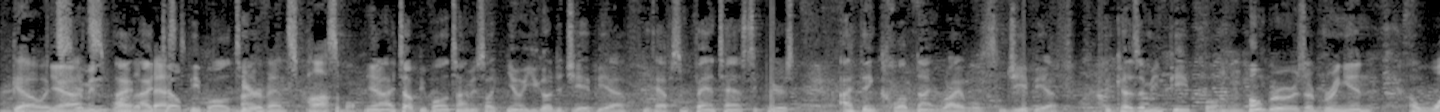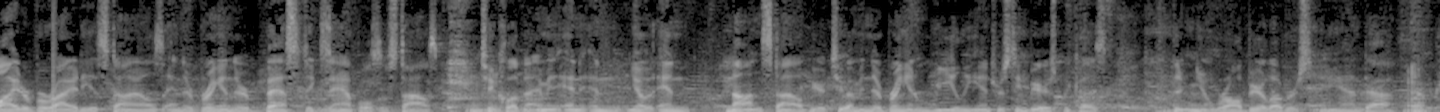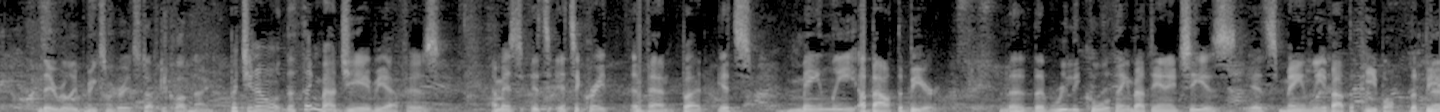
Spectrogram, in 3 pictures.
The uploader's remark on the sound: The 2009 national Homebrewers Conference in Oakland. This is a live question and answer show. From the hospitality suite at the conference. Festival attendees and listeners were able to ask the brewing questions they've always wanted answered from our two experts.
